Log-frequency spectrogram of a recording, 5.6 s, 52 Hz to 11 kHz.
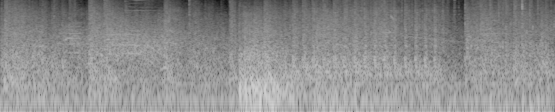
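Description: Sustained gunfire from a Company of Heroes 2 battle, with bursts of rattling shots and heavier impacts piling up close and loud, a thicker blast near the middle, continuous throughout.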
